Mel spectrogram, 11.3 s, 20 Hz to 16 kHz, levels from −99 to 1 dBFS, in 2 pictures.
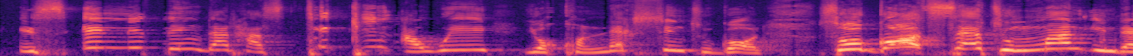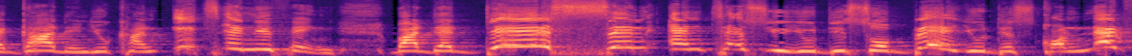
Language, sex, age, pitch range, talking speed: English, female, 40-59, 215-330 Hz, 170 wpm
